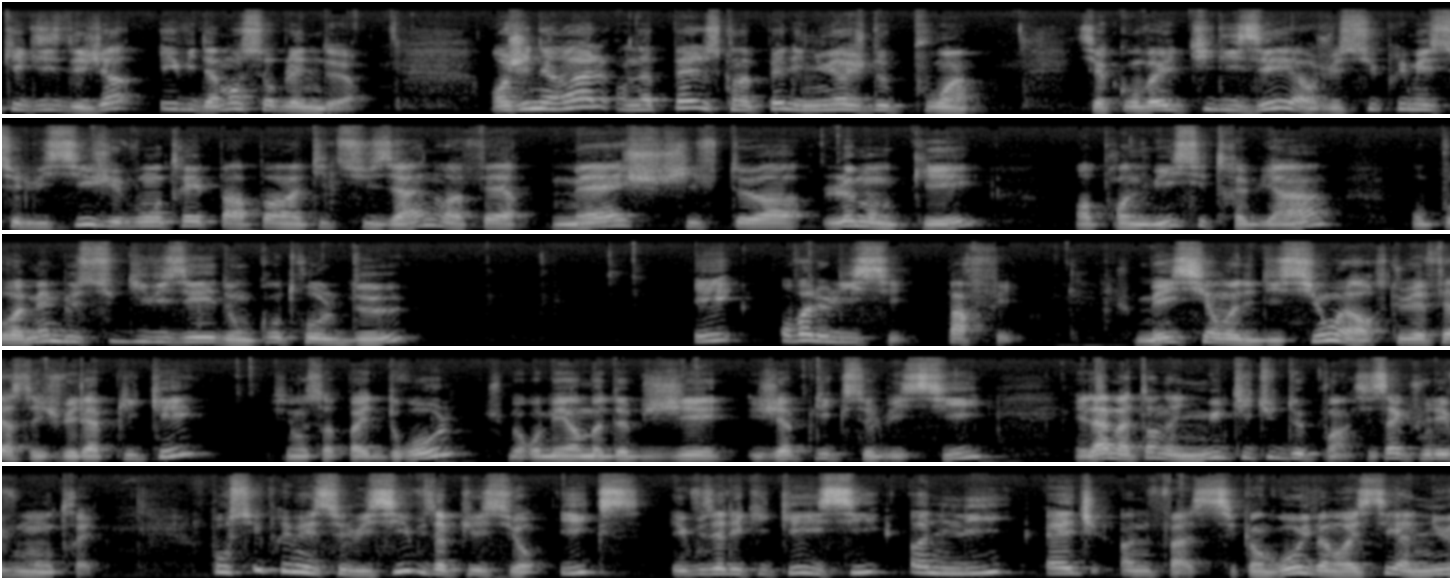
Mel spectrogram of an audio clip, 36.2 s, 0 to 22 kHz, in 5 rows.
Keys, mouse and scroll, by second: 2.1-4.3 middle drag, 4.3-5.2 scroll up 4, 5.2-7.3 scroll down 1, 7.3 x, 8.7 shift+a, 11.8-13.1 middle drag, 13.1-16.0 scroll up 5, 16.2 ctrl+2, 16.9-17.5 middle drag, 17.5-18.8 right drag, 18.8-19.9 middle drag, 19.9 Tab, 20.2 middle click, 20.8 scroll up 1, 21.8 click, 22.9-23.9 drag, 23.9 Tab, 25.1-26.2 drag, 26.2 middle click, 26.6 Tab, 27.0-29.1 middle drag, 29.1-31.4 scroll up 4, 31.4 x, 35.3 middle click, 36.1-36.2 scroll down 3.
